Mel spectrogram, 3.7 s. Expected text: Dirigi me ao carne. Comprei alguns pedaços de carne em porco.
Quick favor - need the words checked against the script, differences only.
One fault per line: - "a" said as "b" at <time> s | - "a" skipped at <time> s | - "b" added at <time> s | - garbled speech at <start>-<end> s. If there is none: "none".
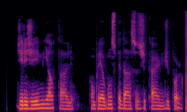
- "carne" said as "talho" at 1.1 s
- "em" said as "de" at 3.3 s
